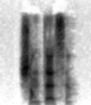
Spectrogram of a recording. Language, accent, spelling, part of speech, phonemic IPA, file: French, France, chantasse, verb, /ʃɑ̃.tas/, LL-Q150 (fra)-chantasse.wav
- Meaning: first-person singular imperfect subjunctive of chanter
